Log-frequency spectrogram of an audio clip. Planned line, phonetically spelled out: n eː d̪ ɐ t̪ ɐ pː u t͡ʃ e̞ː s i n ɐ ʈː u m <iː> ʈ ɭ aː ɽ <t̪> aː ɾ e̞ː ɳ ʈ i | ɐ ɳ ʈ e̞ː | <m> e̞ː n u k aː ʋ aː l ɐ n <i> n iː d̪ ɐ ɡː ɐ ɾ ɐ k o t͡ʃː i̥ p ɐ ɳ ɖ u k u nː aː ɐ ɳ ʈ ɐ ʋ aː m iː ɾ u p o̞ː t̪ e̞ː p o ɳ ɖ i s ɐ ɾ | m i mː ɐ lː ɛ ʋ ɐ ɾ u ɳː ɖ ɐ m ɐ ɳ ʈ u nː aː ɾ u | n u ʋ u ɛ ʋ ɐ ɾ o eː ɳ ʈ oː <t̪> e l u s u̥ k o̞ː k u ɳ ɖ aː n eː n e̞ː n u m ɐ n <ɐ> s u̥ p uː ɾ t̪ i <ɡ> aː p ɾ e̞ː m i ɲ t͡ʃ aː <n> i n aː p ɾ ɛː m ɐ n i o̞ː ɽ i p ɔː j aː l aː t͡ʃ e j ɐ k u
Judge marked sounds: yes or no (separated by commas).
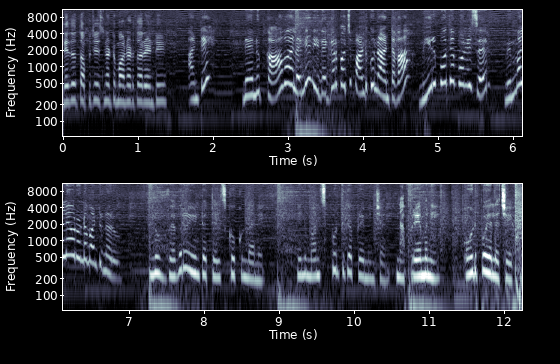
no, yes, no, yes, yes, yes, yes, yes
